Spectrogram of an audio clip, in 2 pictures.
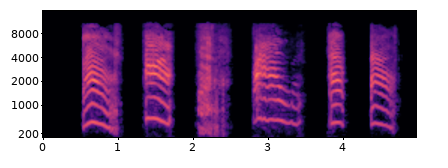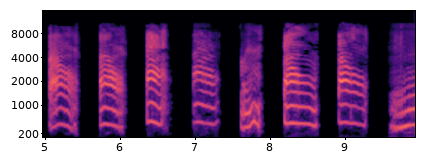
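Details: Young kitten meowing repeatedly: about thirteen short, high, slightly rising-falling mews in ten seconds, each under half a second with clear harmonics, spaced fairly evenly with silence between them and no other sounds.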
